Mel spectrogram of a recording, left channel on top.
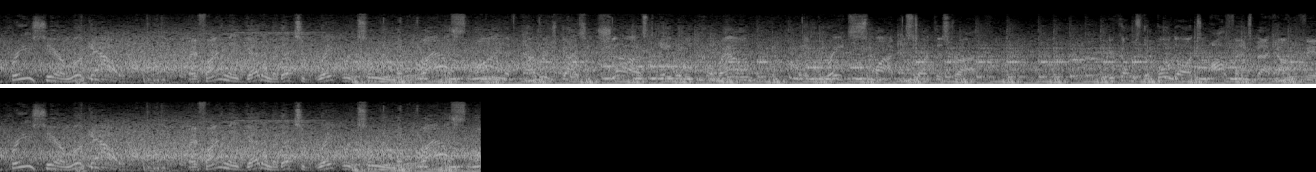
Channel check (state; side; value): drops out; right; at 4.9 s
